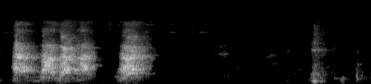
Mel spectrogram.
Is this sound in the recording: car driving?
no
